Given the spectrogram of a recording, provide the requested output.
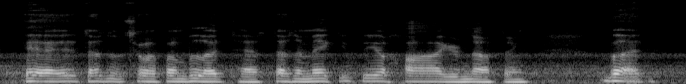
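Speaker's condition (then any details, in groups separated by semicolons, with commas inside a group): Bell's palsy; affects eye, nose and mouth, cannot blow nose; about 13 years since diagnosis; voice may be unclear, uses straws for drinking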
